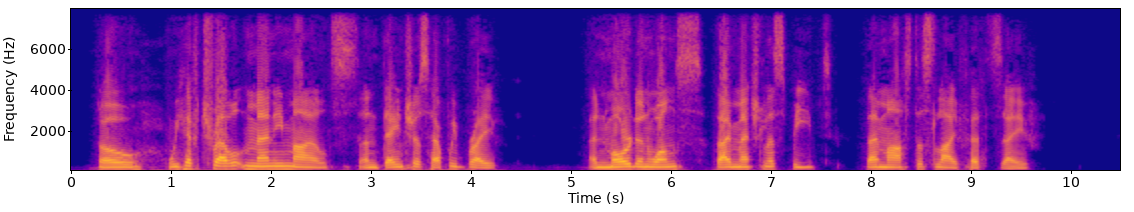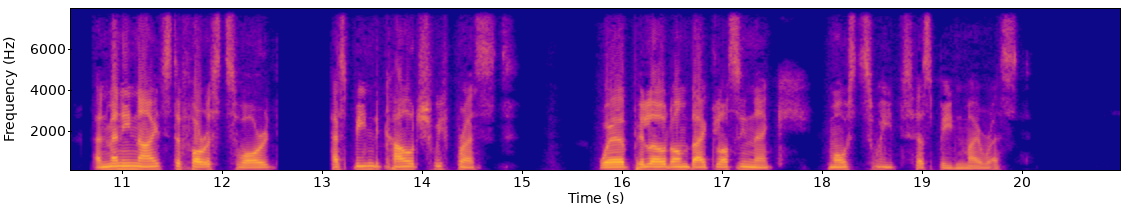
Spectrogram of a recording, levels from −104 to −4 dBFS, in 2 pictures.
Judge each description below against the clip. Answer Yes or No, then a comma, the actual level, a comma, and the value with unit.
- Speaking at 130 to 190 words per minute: Yes, slow, 135 wpm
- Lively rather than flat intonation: No, average, 2.7 semitones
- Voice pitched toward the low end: Yes, low, 125 Hz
